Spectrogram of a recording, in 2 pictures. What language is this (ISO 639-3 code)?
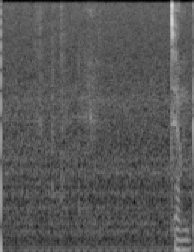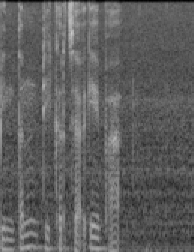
jav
